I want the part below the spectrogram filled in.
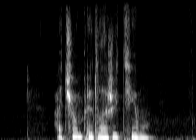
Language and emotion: Russian, neutral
